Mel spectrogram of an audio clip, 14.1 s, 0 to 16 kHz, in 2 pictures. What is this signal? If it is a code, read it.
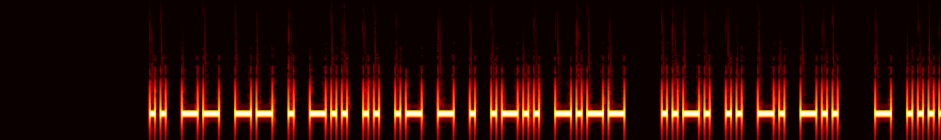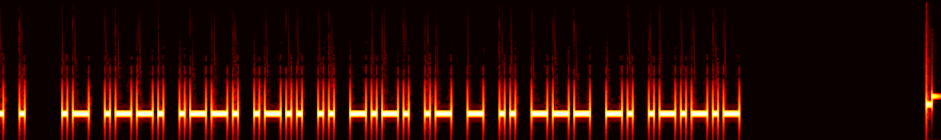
Morse code, heard as a keyed tone, about 30 wpm, 700 Hz. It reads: IMMEDIATELY FIND THE APPLICATION.
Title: Sentences from Top 1200 Words 30wpm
